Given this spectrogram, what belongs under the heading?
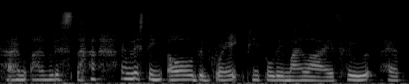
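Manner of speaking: normal talking voice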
